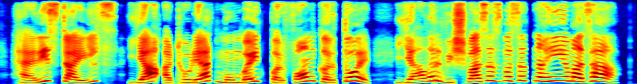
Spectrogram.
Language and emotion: Marathi, surprised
